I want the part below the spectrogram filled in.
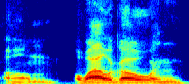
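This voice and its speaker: A man's voice: medium pitch, expressive, normal speed, darkish tone. Easygoing New York man in his forties. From New York City. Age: 40s. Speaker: guest panelist. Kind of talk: casual panel chat.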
